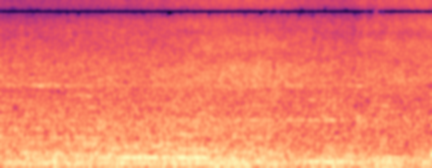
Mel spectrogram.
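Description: Steady hum of distant road traffic, an even noise with no distinct events.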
